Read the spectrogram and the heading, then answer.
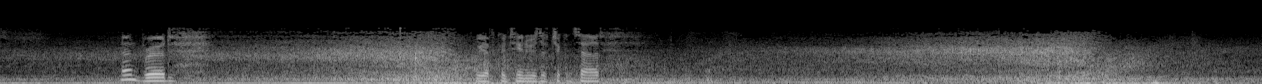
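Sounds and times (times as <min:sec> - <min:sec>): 
road traffic passing: 0:00.0 - 0:12.6
speech: 0:01.2 - 0:02.2, 0:04.8 - 0:06.3.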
